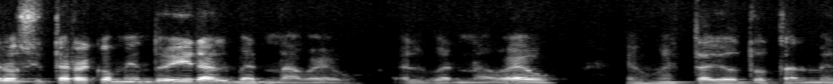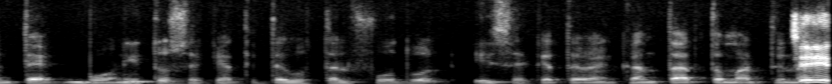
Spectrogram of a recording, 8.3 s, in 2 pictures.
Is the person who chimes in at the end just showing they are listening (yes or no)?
no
